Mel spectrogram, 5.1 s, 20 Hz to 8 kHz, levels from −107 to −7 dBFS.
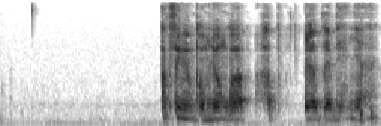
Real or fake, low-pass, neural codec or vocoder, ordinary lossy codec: real; 7.2 kHz; none; MP3, 64 kbps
